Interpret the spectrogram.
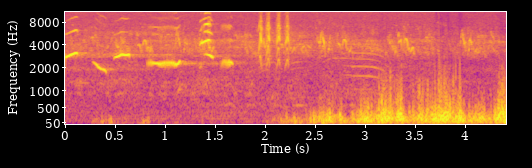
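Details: Common blackbird singing on Chios: a few clear whistled notes and short slurred phrases, then a brief high twitter, soon drowned out by loud rumbling noise.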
